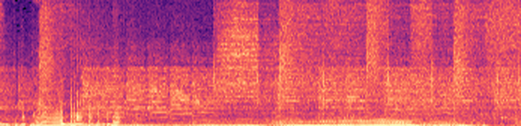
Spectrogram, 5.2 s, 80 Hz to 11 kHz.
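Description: A BMW M4 Competition on a test drive with drifting on a wet track: loud, close engine revving that climbs and falls through gear changes, with tire noise underneath.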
